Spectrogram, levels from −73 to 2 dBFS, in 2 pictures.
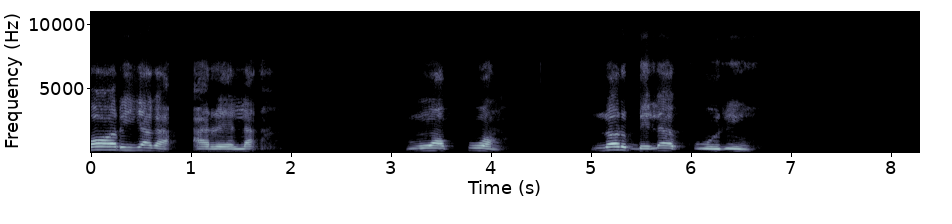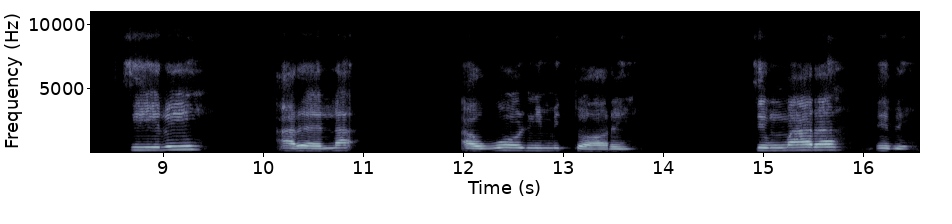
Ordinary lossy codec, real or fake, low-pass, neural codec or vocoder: Opus, 32 kbps; fake; 7.2 kHz; codec, 16 kHz, 8 kbps, FreqCodec, smaller model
